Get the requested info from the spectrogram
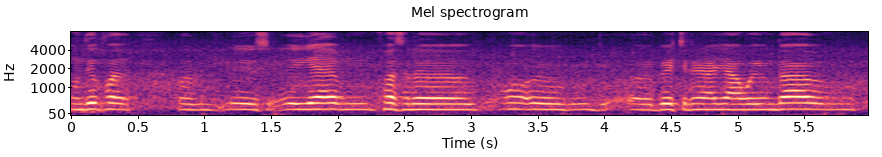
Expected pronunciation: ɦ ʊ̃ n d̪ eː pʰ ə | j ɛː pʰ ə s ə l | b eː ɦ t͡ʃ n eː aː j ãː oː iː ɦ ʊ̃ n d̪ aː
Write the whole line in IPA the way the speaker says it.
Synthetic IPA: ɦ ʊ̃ n d̪ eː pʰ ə | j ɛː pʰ ə s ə l | b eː t͡ʃ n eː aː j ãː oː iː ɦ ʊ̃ n d̪ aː

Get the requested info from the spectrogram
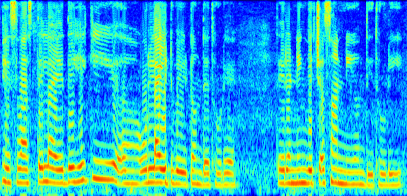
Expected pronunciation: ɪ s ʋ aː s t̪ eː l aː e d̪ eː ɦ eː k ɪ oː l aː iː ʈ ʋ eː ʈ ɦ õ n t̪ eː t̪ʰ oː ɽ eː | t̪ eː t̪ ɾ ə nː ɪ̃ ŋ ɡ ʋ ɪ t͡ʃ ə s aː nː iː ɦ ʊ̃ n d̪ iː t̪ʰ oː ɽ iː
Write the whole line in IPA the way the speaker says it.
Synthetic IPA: ɪ s ʋ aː s t̪ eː l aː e d̪ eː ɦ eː k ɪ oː l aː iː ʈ ʋ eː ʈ ɦ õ n d̪ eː t̪ʰ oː ɽ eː | t̪ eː ɾ ə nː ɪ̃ ŋ ɡ ʋ ɪ t͡ʃ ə s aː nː iː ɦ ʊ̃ n d̪ iː t̪ʰ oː ɽ iː

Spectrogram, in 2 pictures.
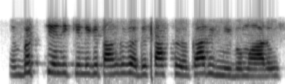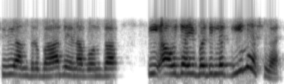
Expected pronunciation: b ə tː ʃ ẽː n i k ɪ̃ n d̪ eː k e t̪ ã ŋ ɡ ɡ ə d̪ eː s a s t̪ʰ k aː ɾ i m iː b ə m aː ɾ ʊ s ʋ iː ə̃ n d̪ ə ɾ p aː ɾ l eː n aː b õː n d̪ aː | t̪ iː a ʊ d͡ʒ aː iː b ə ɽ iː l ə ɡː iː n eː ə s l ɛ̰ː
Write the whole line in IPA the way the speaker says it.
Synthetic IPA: b ə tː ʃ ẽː n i k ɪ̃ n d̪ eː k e t̪ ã ŋ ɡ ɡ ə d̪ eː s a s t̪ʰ k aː ɾ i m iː b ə m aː ɾ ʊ s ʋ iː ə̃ n d̪ ə ɾ b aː ɾ l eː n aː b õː n d̪ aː | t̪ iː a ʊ d͡ʒ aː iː b ə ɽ iː l ə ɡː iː n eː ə s l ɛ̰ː

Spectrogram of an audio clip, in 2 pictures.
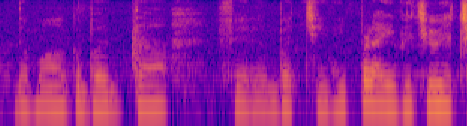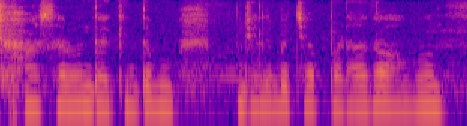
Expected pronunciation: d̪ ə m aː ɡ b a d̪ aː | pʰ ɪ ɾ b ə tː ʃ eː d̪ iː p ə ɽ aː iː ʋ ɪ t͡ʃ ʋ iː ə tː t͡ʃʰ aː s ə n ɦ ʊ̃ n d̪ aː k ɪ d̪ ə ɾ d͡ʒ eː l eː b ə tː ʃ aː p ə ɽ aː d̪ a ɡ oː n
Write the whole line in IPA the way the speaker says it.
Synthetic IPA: d̪ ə m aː ɡ b ə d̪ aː | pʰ ɪ ɾ b ə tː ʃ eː d̪ iː p ə ɽ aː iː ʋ ɪ t͡ʃ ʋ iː ə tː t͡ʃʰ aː s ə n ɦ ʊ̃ n d̪ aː k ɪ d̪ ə d͡ʒ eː l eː b ə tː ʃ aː p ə ɽ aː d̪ a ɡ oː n

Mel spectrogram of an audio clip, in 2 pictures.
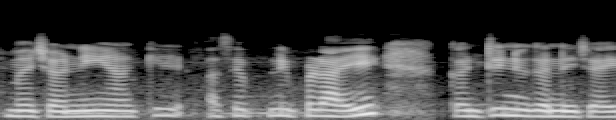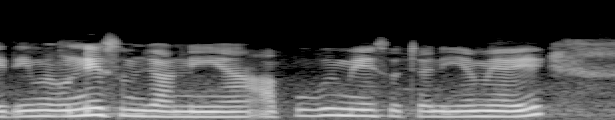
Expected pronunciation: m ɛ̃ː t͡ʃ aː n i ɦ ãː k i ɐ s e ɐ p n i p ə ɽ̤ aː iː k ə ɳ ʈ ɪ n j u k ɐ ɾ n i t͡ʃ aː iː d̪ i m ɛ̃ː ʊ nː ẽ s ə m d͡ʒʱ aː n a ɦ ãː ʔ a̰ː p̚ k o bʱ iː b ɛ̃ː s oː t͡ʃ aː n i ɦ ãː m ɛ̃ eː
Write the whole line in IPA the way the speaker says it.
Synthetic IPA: m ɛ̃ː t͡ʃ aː n i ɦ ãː k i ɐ s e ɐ p n i p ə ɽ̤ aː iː k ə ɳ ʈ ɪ n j u k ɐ ɾ n i t͡ʃ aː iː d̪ i m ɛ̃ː ʊ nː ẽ s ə m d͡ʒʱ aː n i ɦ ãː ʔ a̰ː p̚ k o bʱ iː m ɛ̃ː s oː t͡ʃ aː n i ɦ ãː m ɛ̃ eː

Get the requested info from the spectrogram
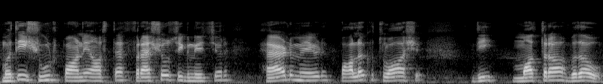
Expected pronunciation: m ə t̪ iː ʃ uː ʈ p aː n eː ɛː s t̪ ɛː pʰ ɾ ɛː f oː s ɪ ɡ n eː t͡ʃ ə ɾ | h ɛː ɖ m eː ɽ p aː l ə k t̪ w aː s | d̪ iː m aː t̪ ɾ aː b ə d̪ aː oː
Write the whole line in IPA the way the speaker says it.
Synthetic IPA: m ə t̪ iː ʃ uː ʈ p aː n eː aː s t̪ ɛː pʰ ɾ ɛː ʃ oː s ɪ ɡ n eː t͡ʃ ə ɾ | h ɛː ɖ m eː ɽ p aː l ə k t̪ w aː ʃ | d̪ iː m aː t̪ ɾ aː b ə d̪ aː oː

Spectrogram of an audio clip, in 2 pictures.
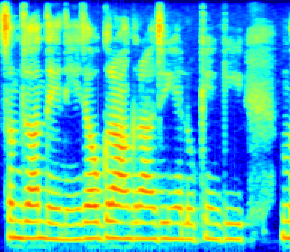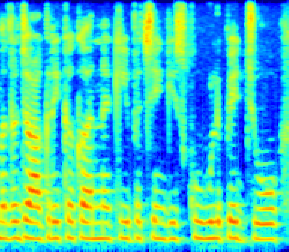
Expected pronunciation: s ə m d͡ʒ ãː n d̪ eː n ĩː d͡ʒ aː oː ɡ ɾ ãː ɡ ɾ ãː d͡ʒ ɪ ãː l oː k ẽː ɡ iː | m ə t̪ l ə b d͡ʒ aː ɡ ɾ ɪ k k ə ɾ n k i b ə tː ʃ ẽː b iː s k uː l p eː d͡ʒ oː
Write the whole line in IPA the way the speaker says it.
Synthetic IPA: s ə m d͡ʒ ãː n d̪ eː n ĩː d͡ʒ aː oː ɡ ɾ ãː ɡ ɾ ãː d͡ʒ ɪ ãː l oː k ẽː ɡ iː | m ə t̪ l ə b d͡ʒ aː ɡ ɾ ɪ k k ə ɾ n k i b ə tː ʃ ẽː ɡ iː s k uː l p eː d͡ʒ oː

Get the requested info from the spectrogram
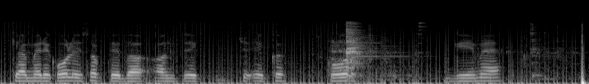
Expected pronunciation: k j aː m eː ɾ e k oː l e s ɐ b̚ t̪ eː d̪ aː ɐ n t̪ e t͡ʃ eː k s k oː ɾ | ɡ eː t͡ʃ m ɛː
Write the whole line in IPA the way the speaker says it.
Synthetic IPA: k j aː m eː ɾ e k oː l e s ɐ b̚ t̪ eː d̪ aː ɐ n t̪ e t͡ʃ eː k s k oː ɾ | ɡ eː m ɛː

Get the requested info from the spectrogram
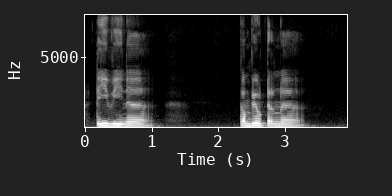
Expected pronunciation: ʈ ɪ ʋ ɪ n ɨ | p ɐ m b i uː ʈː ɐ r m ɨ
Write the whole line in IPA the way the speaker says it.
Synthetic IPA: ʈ i ʋ i n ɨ | k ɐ m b j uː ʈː ɐ r n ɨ

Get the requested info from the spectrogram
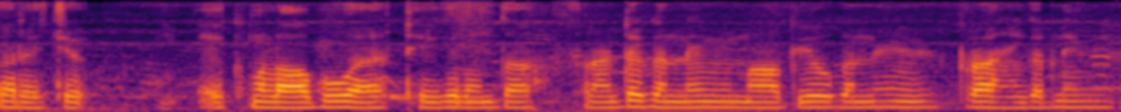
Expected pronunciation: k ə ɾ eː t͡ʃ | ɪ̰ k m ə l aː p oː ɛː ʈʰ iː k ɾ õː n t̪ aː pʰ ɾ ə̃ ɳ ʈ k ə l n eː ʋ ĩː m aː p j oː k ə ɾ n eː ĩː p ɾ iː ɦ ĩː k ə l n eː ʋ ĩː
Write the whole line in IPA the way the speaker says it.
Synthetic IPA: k ə ɾ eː t͡ʃ | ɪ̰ k m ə l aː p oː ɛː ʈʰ iː k ɾ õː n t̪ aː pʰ ɾ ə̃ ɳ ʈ k ə ɾ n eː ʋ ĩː m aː p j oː k ə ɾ n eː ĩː p ɾ aː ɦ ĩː k ə ɾ n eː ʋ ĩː

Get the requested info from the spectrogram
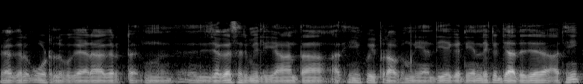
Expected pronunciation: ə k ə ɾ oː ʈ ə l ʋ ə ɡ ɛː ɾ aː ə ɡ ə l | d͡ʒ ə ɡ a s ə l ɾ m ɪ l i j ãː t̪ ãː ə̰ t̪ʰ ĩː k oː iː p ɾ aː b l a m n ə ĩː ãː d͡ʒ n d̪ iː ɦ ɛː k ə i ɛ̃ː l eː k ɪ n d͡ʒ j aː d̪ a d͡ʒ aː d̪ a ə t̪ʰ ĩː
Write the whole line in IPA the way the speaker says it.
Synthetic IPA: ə ɡ ə ɾ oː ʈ ə l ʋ ə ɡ ɛː ɾ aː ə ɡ ə ɾ | d͡ʒ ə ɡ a s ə ɾ m ɪ l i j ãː t̪ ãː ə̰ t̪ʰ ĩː k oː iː p ɾ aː b l ə m n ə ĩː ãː n d̪ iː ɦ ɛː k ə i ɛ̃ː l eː k ɪ n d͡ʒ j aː d̪ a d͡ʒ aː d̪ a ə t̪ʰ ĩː

